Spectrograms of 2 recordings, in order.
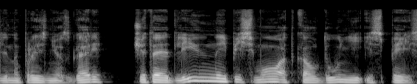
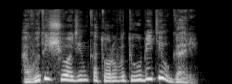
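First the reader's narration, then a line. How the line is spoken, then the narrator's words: Excited exclamation. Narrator (Russian): возбужденно воскликнула Гермиона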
